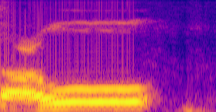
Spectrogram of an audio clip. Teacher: আইন হরফকে হলকের মধ্যখান থেকে চাপ দিয়ে উচ্চারণ করব , কারণ আইনের মাখরাজ হলকের মধ্যখান থেকে হবে। নুন ইয়া জের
